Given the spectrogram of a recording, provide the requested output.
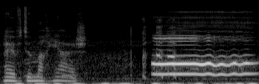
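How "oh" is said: long, high, loud "oh"; squealed oh of amazement; surprised. Real, not acted. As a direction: hold a high, delighted oh. Delighted gasp at scene.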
